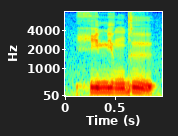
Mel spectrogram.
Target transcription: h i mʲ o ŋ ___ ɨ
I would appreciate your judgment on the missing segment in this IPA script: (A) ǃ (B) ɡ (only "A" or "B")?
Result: B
